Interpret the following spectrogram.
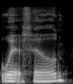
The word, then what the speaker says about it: Whitefield: a place nearby called, it's spelled Whitefield, but we pronounce it Whitfield.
